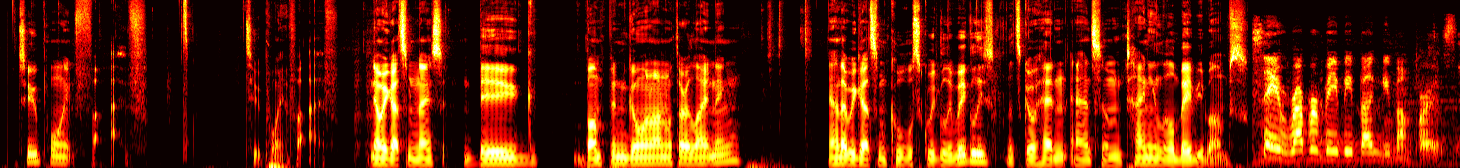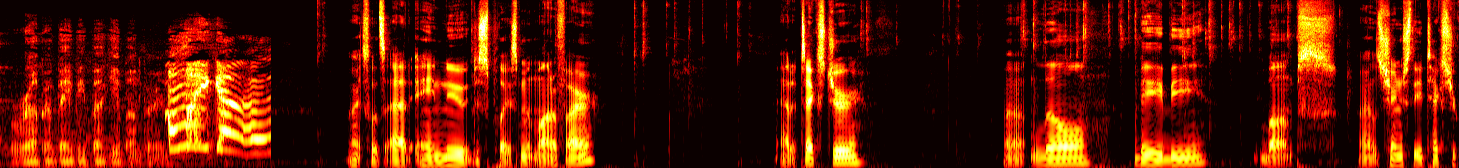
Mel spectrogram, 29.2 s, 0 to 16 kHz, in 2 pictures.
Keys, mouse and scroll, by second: 3.5 alt+KP_1, 3.5 alt+right click, 4.0 middle click, 4.6-5.0 scroll down 7, 5.0 middle click, 5.8 click, 6.5 KP_Add, 7.0 KP_Add, 7.6 ctrl+KP_Add, 7.7 ctrl+space.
